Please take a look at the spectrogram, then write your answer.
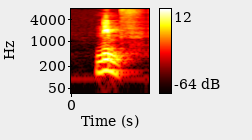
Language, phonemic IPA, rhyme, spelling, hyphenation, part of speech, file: Dutch, /nɪmf/, -ɪmf, nimf, nimf, noun, Nl-nimf.ogg
- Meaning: 1. nymph, female lesser divinity of nature 2. a desirable young woman 3. nymph, juvenile form of a hemimetabolous insect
